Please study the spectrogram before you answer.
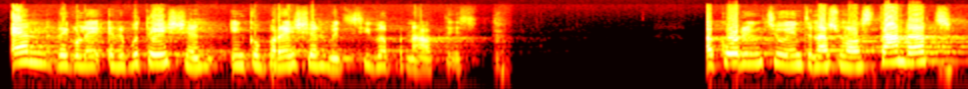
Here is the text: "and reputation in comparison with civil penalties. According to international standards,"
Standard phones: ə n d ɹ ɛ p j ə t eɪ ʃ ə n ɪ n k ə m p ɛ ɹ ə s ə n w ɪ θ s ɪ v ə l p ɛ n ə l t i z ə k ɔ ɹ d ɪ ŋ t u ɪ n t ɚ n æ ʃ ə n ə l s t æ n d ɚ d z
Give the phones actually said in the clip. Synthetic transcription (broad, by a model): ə n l ɹ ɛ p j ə t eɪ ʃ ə n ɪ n k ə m p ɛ ɹ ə ʃ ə n w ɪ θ s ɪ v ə l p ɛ n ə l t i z ə k ɔ ɹ d ɪ ŋ t u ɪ n t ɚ n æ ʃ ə n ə l s t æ n d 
